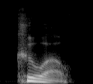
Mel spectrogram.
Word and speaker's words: Kuo: The phonetic spelling is K-O-O-O-H. Kuo.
